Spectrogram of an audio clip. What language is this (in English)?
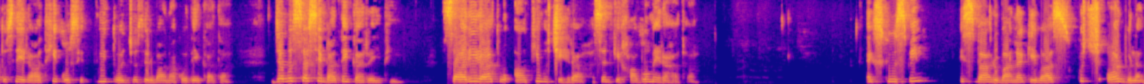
Urdu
